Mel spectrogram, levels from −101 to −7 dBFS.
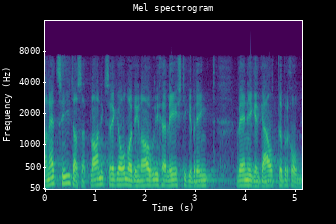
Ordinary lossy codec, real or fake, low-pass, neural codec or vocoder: AAC, 64 kbps; real; 7.2 kHz; none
